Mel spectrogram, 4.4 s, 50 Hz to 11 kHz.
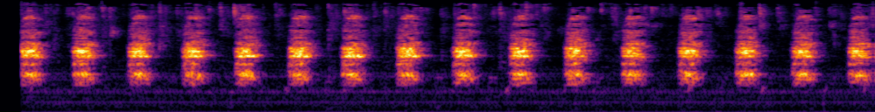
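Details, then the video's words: European green tree frog calling during breeding: a fast, steady train of short raspy croaks, about three to four per second, each with energy around 1 to 2 kilohertz and a faint steady hum beneath. "Hyla arborea European green tree frog breeding calling behaviour"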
